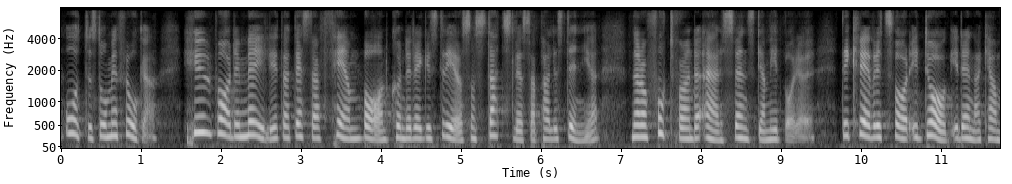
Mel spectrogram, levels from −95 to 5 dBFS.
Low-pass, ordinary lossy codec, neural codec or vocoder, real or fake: 7.2 kHz; none; codec, 24 kHz, 1.2 kbps, DualCodec; fake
